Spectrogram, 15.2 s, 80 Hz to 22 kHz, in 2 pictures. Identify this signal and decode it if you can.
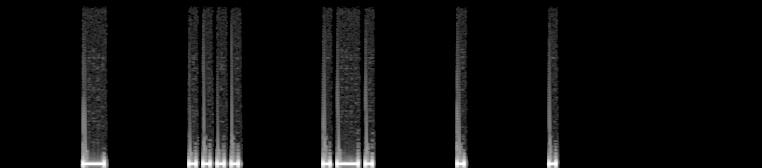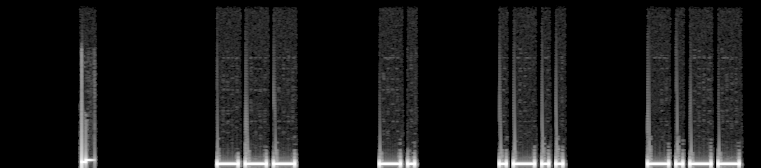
Morse code, heard as a keyed tone, about 17 wpm, spaced as for 8 wpm, 700 Hz. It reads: THREE ONLY
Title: 4x Character Spacing - Top 500 Words - 17wpm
